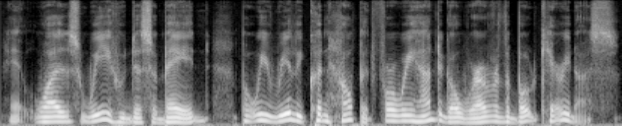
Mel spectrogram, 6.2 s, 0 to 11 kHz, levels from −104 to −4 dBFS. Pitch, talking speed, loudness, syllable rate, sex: 130 Hz, 200 wpm, -17 LUFS, 4.8 syllables/s, male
